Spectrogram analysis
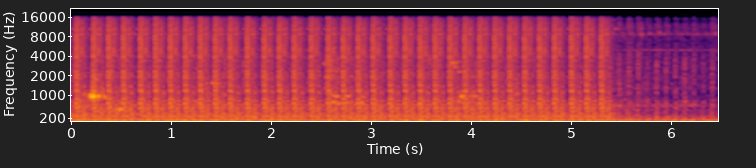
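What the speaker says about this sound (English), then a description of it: "I'm shooting it. I'm shooting its bald head." Rapid, steady automatic gunfire from a weapon firing at a monster in an SCP horror video game, a continuous loud burst lasting several seconds before cutting off to quiet room tone.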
